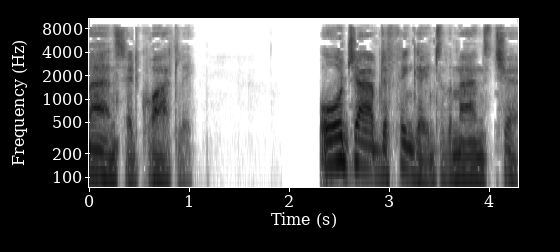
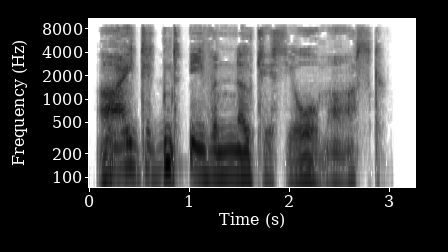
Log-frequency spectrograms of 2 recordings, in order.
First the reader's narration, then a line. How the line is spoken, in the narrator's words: the man said, his voice cold and flat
